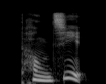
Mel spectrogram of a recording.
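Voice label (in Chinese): "统计", Chinese; HSK6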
